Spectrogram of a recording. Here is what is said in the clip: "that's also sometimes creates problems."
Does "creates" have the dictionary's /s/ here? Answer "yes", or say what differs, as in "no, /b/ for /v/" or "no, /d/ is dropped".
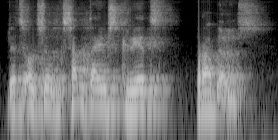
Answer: yes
